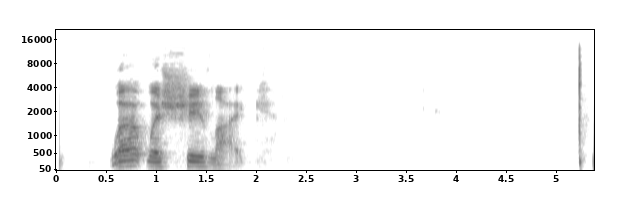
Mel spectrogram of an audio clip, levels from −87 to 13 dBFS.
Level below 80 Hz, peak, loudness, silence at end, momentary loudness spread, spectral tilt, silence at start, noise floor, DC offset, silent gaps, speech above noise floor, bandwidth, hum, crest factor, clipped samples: -80 dBFS; -8 dBFS; -32 LUFS; 0.15 s; 17 LU; -2 dB/octave; 0.55 s; under -90 dBFS; under 0.1%; none; over 56 dB; 13 kHz; none; 32 dB; under 0.1%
